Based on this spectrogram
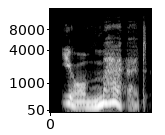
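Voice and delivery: high, rising frightened protest; Dorian, gun to his head, pitched high in panic; frightened cry. A narrator's reading. Cornered man cries out.

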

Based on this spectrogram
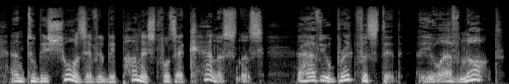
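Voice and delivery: put-on effusive apology, German accent; high, lilting German courtesy; German general apologising.

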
